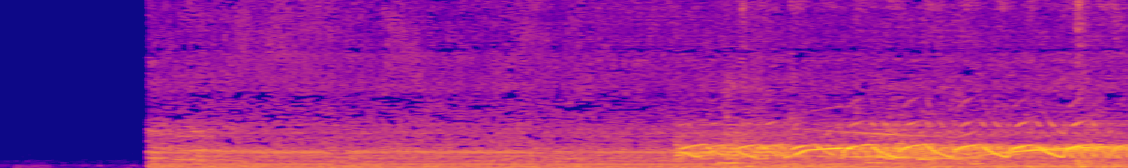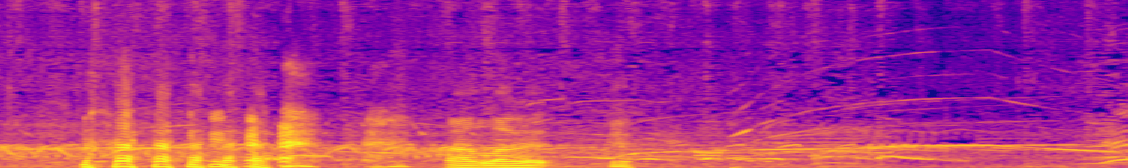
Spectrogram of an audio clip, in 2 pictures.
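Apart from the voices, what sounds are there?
police car sirens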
